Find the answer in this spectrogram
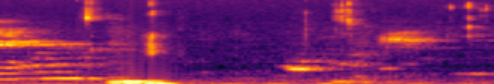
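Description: Mouth noises of a person eating: small wet clicks and lip smacks, with a short low hum from the throat about half a second in.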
